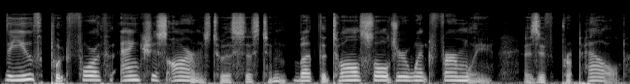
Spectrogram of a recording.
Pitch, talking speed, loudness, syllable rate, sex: 140 Hz, 170 wpm, -18 LUFS, 4.2 syllables/s, male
